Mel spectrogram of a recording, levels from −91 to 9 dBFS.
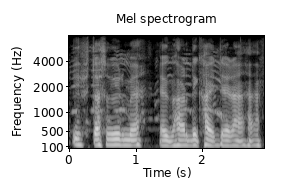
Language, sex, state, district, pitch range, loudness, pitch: Hindi, male, Bihar, Patna, 130-145 Hz, -16 LUFS, 135 Hz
